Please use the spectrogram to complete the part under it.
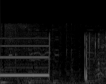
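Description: A steady telephone line tone sounds loud and unbroken for about a second, then cuts off abruptly, leaving a quiet line with soft clicks and a brief rustle as a prank call is dialed.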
